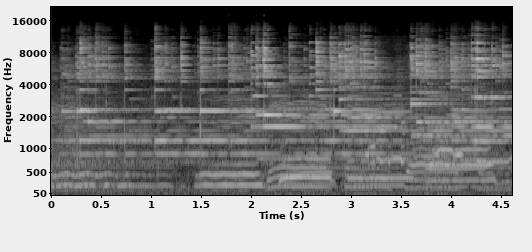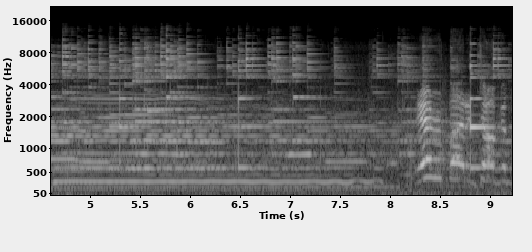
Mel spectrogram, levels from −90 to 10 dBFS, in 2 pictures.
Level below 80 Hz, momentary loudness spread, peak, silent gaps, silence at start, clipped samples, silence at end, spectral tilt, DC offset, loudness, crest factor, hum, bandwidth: -58 dBFS; 14 LU; -2 dBFS; none; 0 s; under 0.1%; 0 s; 0 dB/octave; under 0.1%; -21 LUFS; 22 dB; none; 16 kHz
